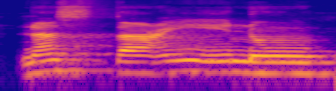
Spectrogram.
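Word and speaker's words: نَسْتَعِينُ: Itu diperhatikan jangan semuanya na, jangan semuanya ni. Ini nu ini nastainu ya kan.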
